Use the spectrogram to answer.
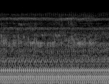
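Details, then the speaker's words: Steady mechanical hum with a buzzing drone as a nebulizer compressor is first switched on to test it, before albuterol is added for a 14-month-old and a 6-year-old sick with flu. "okay so now it's hooked up to power let me just see if it works so it looks like it's working"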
